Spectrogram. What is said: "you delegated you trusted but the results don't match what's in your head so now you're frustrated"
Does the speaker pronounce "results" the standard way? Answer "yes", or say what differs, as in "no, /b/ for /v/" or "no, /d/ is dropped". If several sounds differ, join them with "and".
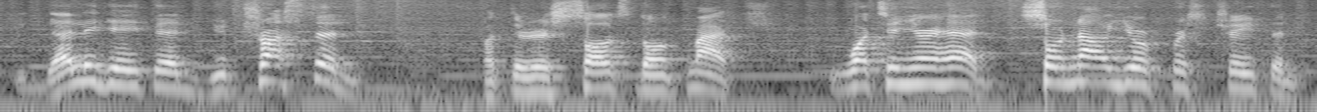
no, /s/ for /z/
